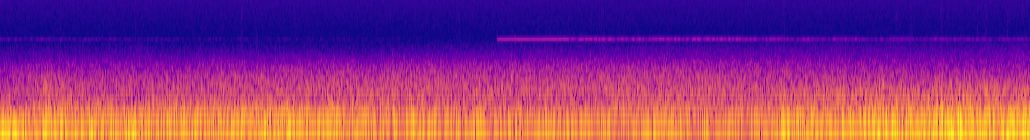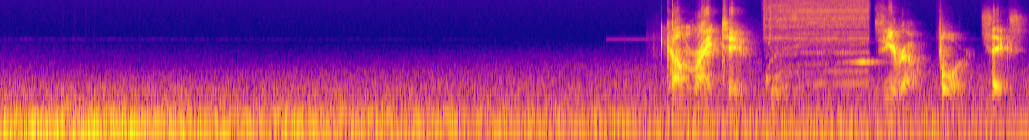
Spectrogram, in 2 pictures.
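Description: A submarine's engines hum with a deep, steady underwater rumble.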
